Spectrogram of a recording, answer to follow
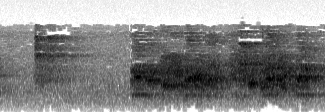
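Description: A dog barks once about a second in, heard through a security camera's microphone. A steady, louder noisy sound starts a little before halfway and carries on.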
